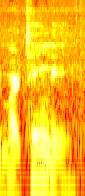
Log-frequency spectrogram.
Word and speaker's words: Martigny: It's spelled with a G, Martini, in Switzerland.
